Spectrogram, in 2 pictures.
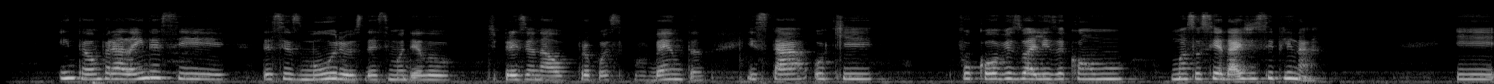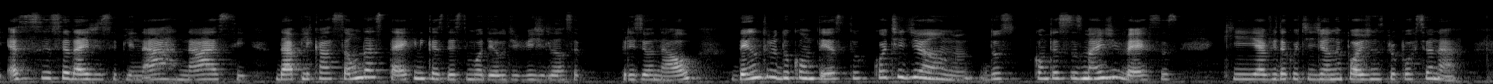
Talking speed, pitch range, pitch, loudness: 100 wpm, 215-265 Hz, 240 Hz, -26 LUFS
